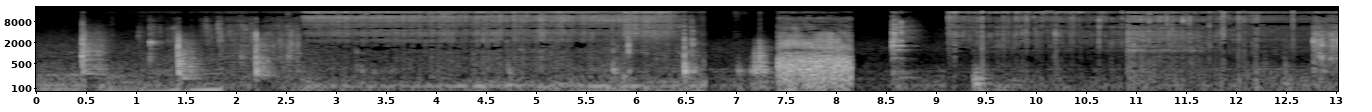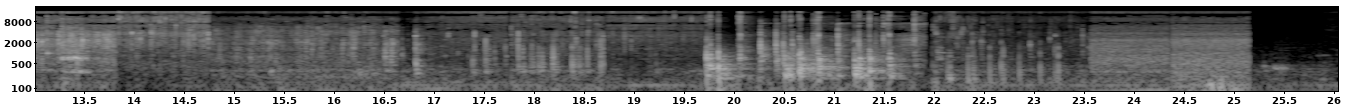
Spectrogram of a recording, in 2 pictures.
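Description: A run of short cooking sounds cut one after another: sheep tail fat frying and sizzling in a pan of oil, mixed with sharp clicks and knocks of utensils and food being handled.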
